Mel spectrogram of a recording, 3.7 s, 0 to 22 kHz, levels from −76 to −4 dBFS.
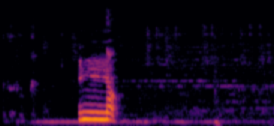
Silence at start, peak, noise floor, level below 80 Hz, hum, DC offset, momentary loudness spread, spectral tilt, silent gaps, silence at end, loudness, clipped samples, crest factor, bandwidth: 0.65 s; -14 dBFS; -54 dBFS; -70 dBFS; none; under 0.1%; 26 LU; -6 dB/octave; none; 0.75 s; -27 LUFS; under 0.1%; 18 dB; 16 kHz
